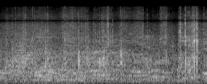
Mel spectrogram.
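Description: Indistinct voices of people talking in the background of a restaurant dining room, with a short knock near the end.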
